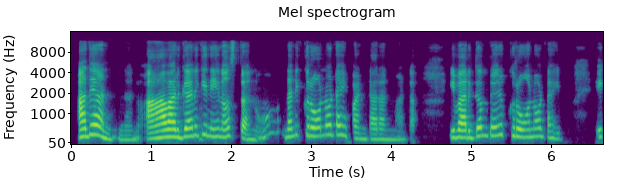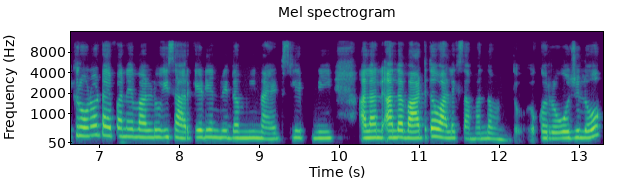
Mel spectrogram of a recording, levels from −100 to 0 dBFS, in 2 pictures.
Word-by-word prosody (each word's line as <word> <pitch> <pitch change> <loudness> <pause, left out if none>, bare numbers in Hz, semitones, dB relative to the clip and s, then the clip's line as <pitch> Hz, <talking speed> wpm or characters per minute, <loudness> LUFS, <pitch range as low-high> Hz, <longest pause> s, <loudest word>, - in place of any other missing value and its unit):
అదే 315 +5 +6
అంటున్నాను. 170 -4 -6 0.2
ఆ - - +7
వర్గానికి 260 +6 +5
నేనొస్తాను. 240 - -2 0.3
దాన్ని 255 +5 -2
క్రోనోటైప్ 295 -1 0
అంటారన్నమాట. 165 -2 -8 0.5
ఈ - - +3
వర్గం 225 +5 +4
పేరు 290 +3 0
క్రోనోటైప్. 245 -7 -2 0.4
ఈ - - -1
క్రోనోటైప్ 285 0 0
అనేవాళ్ళు 240 -2 -2
ఈ - - -1
సార్కేడియన్ 230 +2 -2
రిథమ్‌ని, 210 0 -3
నైట్ 180 +2 -10
స్లీప్‌ని 215 -2 -7 0.5
అలా, 220 +1 +3 0.2
అలా 230 +1 +3
వాటితో 210 +6 +3
వాళ్ళకి 210 -1 -3
సంబంధం 185 +1 -9
ఉండదు. 150 -1 -16 0.2
ఒక - - -14 0.2
రోజులో 215 +3 -1
225 Hz, 125 wpm, -21 LUFS, 200-260 Hz, 0.5 s, ఆ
